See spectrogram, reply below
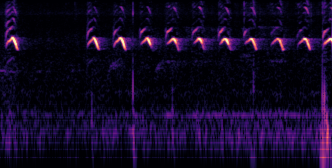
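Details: Bar-winged prinia delivering rapid song: a single high downslurred note, a short pause, then a steady string of about ten sharp whistled notes, roughly four each second, over light background hiss.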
